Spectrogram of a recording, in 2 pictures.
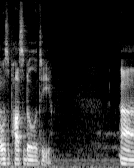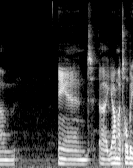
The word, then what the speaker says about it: llama: is in fact pronounced Yama yeah because two L's makes a y sound um and that's what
